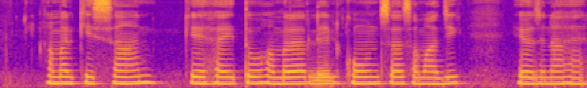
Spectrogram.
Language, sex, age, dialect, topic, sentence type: Magahi, female, 46-50, Southern, banking, question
